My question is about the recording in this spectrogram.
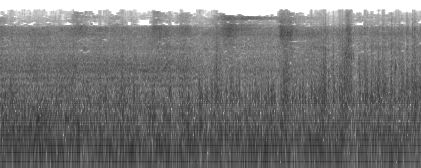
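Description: Pakistan Railways passenger train running at speed, heard from on board: a steady rumble of wheels on rail with wind rushing over the microphone. A few sharp clicks come in the second half.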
